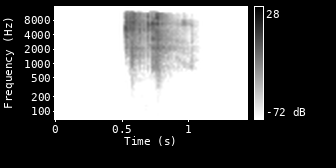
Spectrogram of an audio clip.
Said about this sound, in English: I have backed up my recording now with Audacity and a voice memo, but can we get just another clap so that I can sync?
